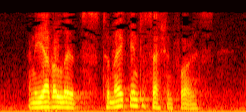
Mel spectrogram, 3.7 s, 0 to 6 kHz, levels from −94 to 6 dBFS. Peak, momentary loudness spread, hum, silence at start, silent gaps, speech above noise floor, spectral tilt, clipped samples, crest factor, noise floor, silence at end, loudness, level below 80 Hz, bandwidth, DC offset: -6 dBFS; 17 LU; none; 0.4 s; none; 25 dB; -12.5 dB/octave; under 0.1%; 16 dB; -45 dBFS; 0.7 s; -20 LUFS; -44 dBFS; 4.5 kHz; 1%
